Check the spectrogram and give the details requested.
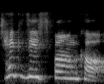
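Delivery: put-on French-accented voice. Recalling the chef handing over a phone call while serving tables, French accent. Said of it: "sorry for my French accent".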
